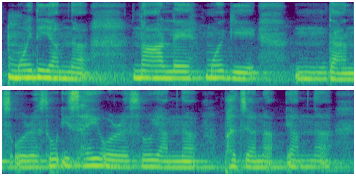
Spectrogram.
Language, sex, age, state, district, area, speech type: Manipuri, female, 30-45, Manipur, Chandel, rural, spontaneous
